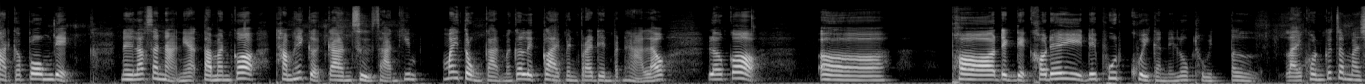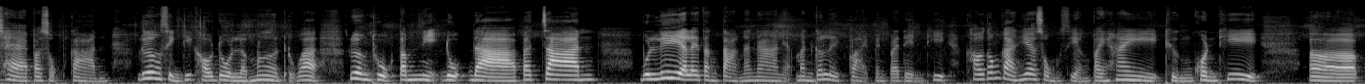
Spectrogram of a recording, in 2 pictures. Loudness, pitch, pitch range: -20 LUFS, 200 Hz, 180-235 Hz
